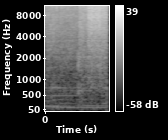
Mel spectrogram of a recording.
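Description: Garlic and chillies fry in a hot pan, giving a steady close sizzle that swells louder and brighter toward the end, with no voices.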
